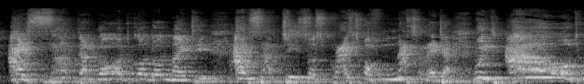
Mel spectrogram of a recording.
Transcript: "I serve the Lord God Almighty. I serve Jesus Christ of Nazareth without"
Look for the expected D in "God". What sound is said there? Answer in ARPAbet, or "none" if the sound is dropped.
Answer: D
